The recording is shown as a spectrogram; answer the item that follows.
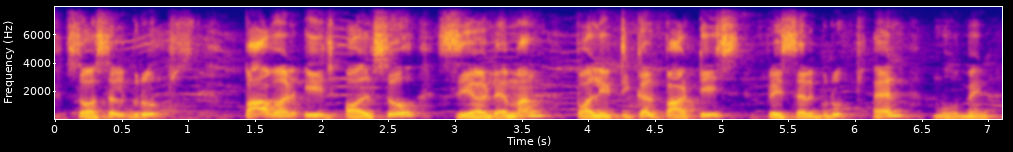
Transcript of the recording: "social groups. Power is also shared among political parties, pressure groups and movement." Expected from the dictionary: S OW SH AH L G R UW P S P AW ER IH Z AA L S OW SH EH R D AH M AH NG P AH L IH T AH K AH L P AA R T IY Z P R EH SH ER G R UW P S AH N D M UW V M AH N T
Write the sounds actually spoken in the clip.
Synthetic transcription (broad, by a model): S OW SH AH L G R UW P S P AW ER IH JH AA L S OW S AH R D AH M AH NG P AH L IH T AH K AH L P AA R T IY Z P R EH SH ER G R UW P S AH N D M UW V M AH N T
